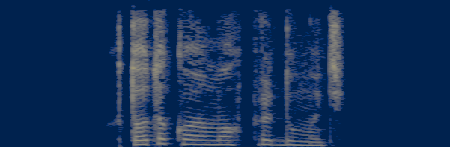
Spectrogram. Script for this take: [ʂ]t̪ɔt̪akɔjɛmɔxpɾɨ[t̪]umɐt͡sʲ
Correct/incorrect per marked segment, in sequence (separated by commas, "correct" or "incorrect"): incorrect, incorrect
